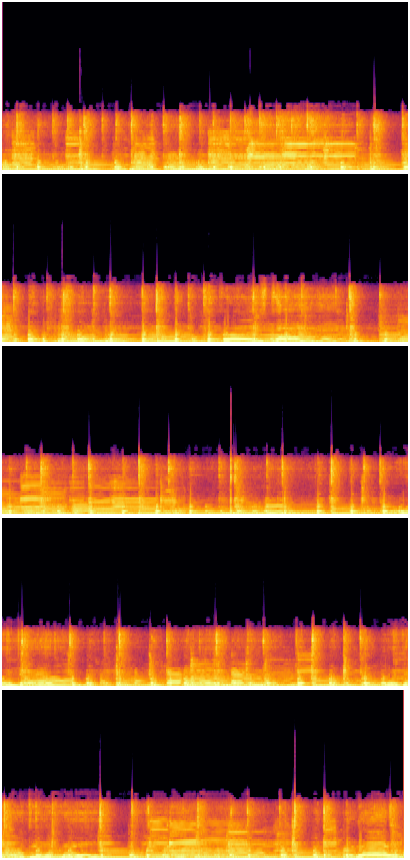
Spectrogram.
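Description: Live blues band in an instrumental passage: fiddle, electric guitar, bass guitar and banjo playing together, with plucked strings and a melody line that bends and wavers in pitch.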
